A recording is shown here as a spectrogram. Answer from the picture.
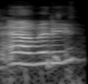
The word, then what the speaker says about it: Amity: Amity.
